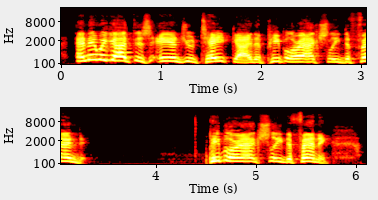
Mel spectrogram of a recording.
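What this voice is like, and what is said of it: Yelling, fired-up loud delivery. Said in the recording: “why are you yelling at me? Because I'm fired up.”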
